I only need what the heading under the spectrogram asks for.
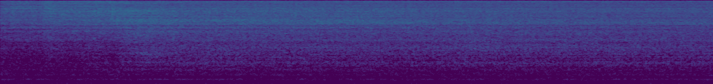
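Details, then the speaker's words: Pressurised central heating radiator being bled; soft steady hiss of air escaping the bleed valve as water fills the radiator. "you can hear the air rushing out and I can feel the air rushing out"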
